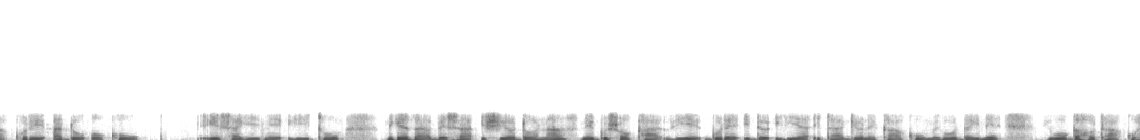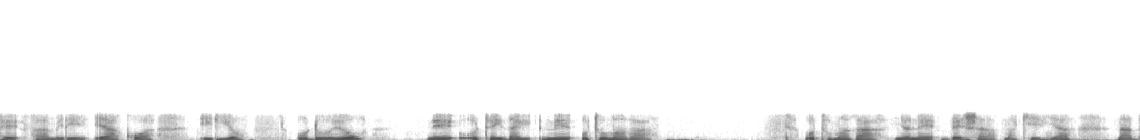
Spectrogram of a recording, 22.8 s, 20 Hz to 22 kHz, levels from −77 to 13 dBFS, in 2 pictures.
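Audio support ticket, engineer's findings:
Opus voice compression, whole clip. Speech muffled, hoarse, slightly robotic; nothing above 4.3 kHz. Points to narrowband SILK mode at around 8 kbps: band cut to telephone width, excitation coded coarsely. Heavy codec damage.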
